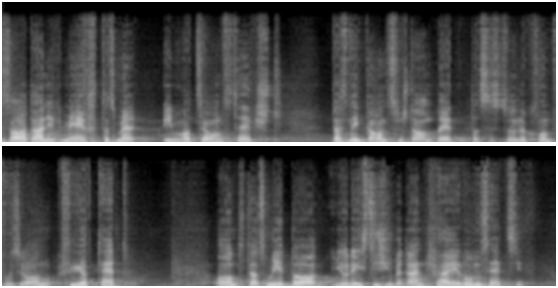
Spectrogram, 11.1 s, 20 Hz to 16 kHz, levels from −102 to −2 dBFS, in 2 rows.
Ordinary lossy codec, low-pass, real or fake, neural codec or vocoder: none; 14.4 kHz; fake; codec, 44.1 kHz, 2.6 kbps, DAC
